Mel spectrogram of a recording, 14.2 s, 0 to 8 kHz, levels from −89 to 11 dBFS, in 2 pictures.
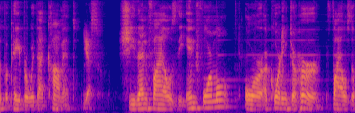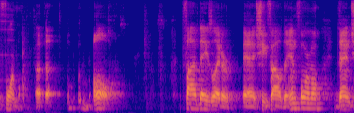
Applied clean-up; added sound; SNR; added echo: neural separator model SepFormer DNS4.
